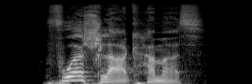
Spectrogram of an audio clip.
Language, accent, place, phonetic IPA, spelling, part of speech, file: German, Germany, Berlin, [ˈfoːɐ̯ʃlaːkˌhamɐs], Vorschlaghammers, noun, De-Vorschlaghammers.ogg
- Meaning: genitive singular of Vorschlaghammer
